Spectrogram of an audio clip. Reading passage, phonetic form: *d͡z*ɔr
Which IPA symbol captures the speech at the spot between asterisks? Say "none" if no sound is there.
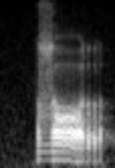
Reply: z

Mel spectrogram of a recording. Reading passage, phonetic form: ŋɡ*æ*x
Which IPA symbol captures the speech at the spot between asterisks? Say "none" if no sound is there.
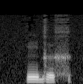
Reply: ə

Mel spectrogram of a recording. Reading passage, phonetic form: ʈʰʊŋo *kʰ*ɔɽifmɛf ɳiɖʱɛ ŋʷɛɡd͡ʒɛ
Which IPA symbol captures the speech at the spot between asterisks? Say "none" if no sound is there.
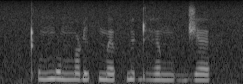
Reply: ŋ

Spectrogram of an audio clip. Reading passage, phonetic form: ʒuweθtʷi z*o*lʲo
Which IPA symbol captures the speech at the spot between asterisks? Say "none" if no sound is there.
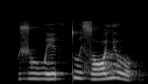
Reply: ɔ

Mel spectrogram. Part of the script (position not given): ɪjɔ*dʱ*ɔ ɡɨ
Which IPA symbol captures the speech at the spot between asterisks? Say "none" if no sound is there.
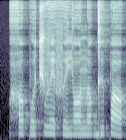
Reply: n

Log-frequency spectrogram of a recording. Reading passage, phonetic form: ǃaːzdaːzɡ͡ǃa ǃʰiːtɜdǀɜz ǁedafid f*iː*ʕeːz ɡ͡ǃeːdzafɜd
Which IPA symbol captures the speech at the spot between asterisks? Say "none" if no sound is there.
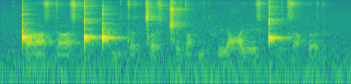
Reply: eː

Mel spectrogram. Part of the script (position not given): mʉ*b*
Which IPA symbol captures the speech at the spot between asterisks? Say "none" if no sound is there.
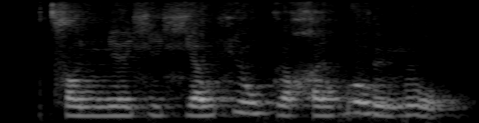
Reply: w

